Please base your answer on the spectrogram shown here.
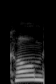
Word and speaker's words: comb: Comb has that silent B, but bomb has a clear B sound.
